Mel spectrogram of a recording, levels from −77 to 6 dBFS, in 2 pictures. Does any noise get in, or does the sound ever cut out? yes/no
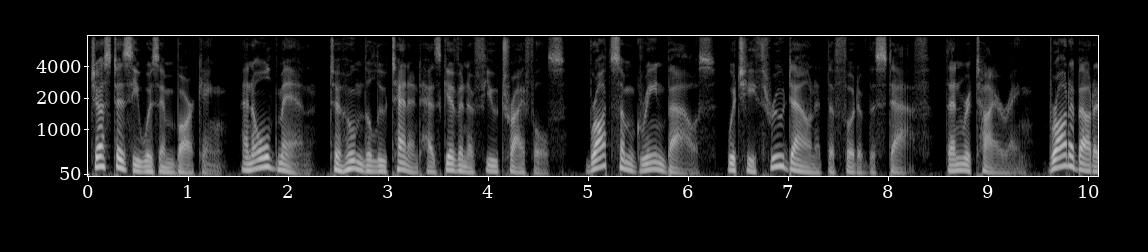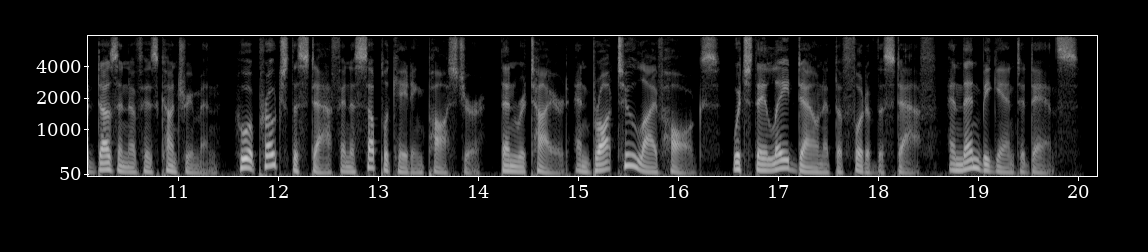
no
